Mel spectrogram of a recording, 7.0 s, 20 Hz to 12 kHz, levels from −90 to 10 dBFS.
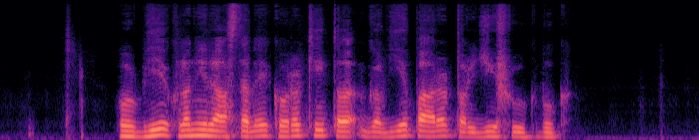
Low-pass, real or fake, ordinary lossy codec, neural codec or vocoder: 10.8 kHz; fake; AAC, 32 kbps; codec, 16 kHz in and 24 kHz out, 0.9 kbps, LongCat-Audio-Codec, four codebook decoder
